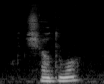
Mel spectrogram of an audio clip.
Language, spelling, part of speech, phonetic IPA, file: Polish, siodło, noun, [ˈɕɔdwɔ], LL-Q809 (pol)-siodło.wav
